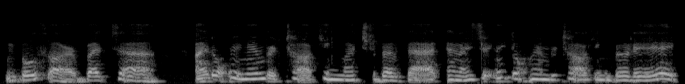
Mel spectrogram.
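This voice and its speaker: On a dull, lo-fi recording, a woman in her seventies who was born in France tells personal stories as an interview guest in a candid, wry, emphatic conversational style. Her medium-pitched voice is expressive, creaky, warm and husky, moving at a moderate pace.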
